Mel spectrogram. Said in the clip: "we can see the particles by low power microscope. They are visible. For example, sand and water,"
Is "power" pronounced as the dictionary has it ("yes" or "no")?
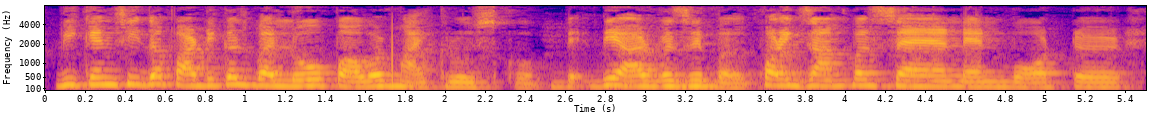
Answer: yes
